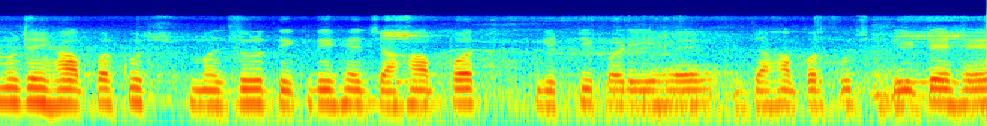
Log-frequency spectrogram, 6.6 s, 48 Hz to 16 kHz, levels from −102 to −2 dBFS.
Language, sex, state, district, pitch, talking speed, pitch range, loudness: Hindi, male, Bihar, East Champaran, 130 Hz, 175 wpm, 130-135 Hz, -26 LUFS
